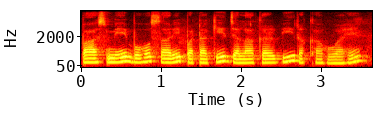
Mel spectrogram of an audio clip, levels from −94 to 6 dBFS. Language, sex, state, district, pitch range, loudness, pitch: Hindi, female, Arunachal Pradesh, Longding, 155-200 Hz, -16 LUFS, 165 Hz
